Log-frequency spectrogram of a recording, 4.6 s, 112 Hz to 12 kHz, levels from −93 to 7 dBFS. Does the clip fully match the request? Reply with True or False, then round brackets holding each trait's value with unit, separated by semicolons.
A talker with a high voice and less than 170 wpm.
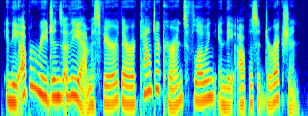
False (220 Hz; 205 wpm)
